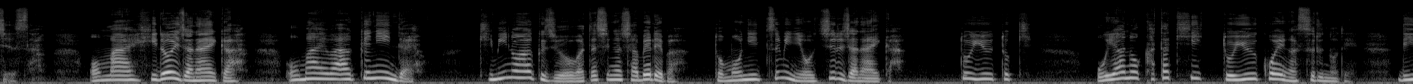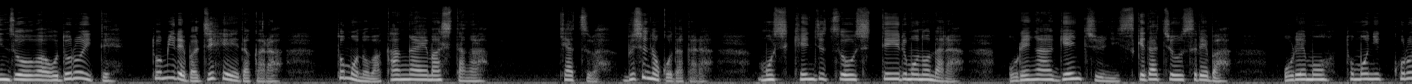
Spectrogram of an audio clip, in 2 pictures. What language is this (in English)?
Japanese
